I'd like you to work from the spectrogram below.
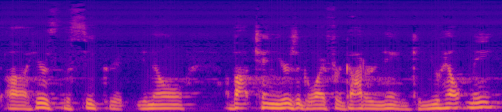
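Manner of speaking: leise, verschwörerisch geflüstert; whispered secret. Acted. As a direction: lean in and murmur it like a confession. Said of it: "leans over to the pastor and whispers".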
